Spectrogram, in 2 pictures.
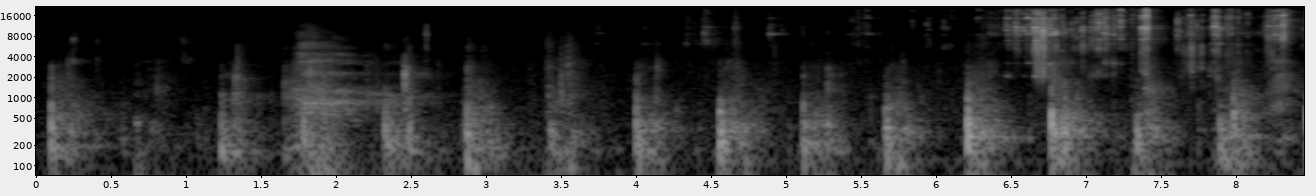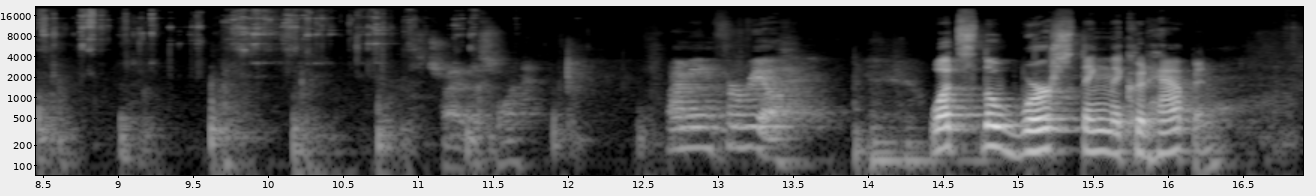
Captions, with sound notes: (Jacob sighs) (keys clanging) Let's try this one. I mean, for real, what's the worst thing that could happen?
